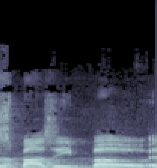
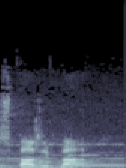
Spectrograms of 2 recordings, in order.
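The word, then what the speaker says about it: Spazi Ba (спасибо): Most of them are like, the thank you in Russian, which is spelled Spazi Bo, is actually Spazi Ba.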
